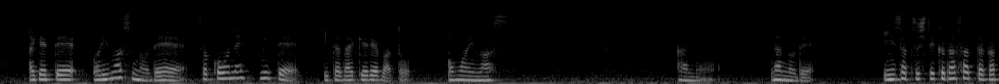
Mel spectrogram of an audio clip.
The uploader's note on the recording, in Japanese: 自宅でスマホによる収録のため様々な騒音が収録されています、ご了承ください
